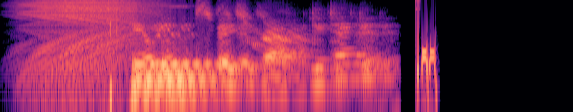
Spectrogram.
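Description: An electronic alert chimes.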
